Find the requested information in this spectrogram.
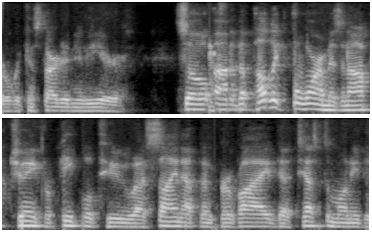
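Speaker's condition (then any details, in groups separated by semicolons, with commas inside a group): No condition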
